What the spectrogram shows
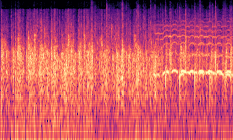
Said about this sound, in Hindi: दूल्हा और दुल्हन के लिए जोरदार तालियां।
